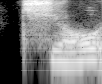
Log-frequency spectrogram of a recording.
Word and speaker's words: 球: Qiu dan IU, kalau teman-teman catat gitu ya, setiap kali saya ngomong IU itu berarti IO. Memang tulisannya nggak IOU ya. Tidak ada Hanyu Pinyin tulisannya IOU. Adanya IU. Tapi biar bacanya bagus, ya itulah ya, saya kasih mungkin kita boleh bilang tipsnya gitu ya. IOU ya, jadi ada O ya.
